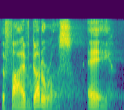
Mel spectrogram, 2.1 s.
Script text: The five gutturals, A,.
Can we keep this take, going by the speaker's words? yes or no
yes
